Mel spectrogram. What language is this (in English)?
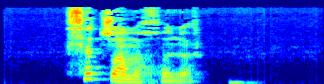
Kabardian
